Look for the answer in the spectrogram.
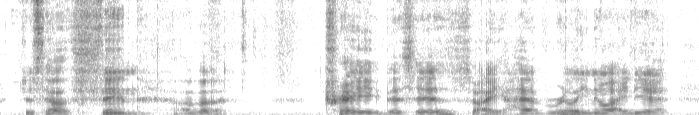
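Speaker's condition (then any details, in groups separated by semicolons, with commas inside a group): Cerebral palsy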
